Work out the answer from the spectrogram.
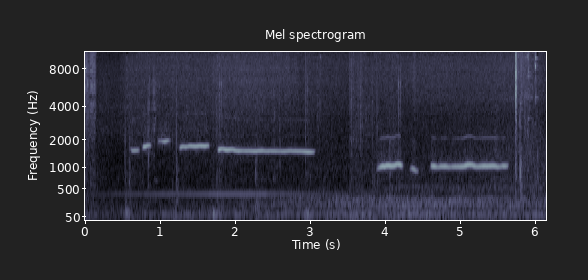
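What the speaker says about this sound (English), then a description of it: "Now who's whistling?" A character in the stealth game Thief whistling a slow tune of long held notes, one stretched tone after another with brief pauses, set against a low rumbling ambient hum and occasional faint knocks.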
